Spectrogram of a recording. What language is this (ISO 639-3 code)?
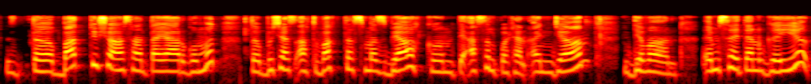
kas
